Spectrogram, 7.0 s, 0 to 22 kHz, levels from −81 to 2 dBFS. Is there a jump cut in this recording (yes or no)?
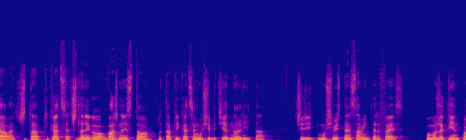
no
